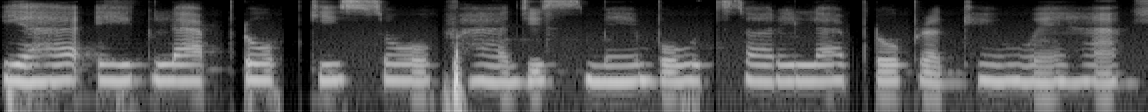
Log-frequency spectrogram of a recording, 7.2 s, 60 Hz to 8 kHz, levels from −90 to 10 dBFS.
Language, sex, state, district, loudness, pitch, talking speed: Hindi, female, Uttar Pradesh, Saharanpur, -22 LUFS, 235 Hz, 110 wpm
